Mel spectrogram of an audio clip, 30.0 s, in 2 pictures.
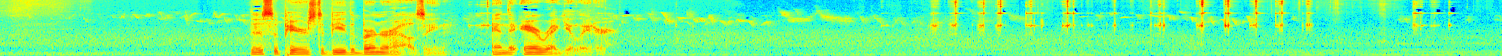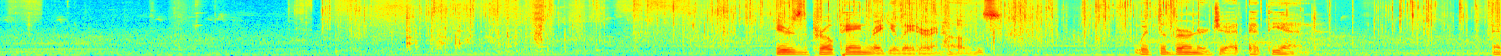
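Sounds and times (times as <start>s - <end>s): metallic clicks and clinks: 9.3s - 13.2s, 14.1s - 14.6s
plastic wrap crinkling: 18.0s - 30.0s.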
